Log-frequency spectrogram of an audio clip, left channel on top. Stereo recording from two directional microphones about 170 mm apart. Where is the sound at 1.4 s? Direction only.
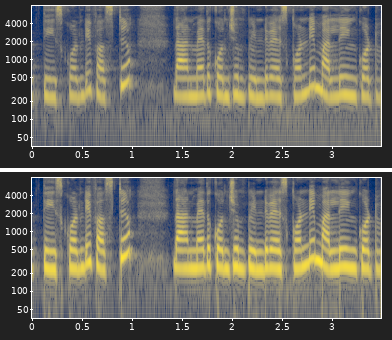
40° right (ahead or behind).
